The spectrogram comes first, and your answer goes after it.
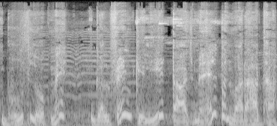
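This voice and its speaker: An actor voicing a playful, dramatic male talking animal in a Hindi cartoon, with exaggerated, drawn-out expression. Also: medium pitch, wildly swooping pitch, mellow, soft background music. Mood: startled, fussy. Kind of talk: Hindi cartoon character dialogue.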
